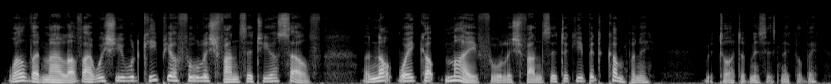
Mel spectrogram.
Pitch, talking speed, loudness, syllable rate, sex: 130 Hz, 200 wpm, -20 LUFS, 5.5 syllables/s, male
